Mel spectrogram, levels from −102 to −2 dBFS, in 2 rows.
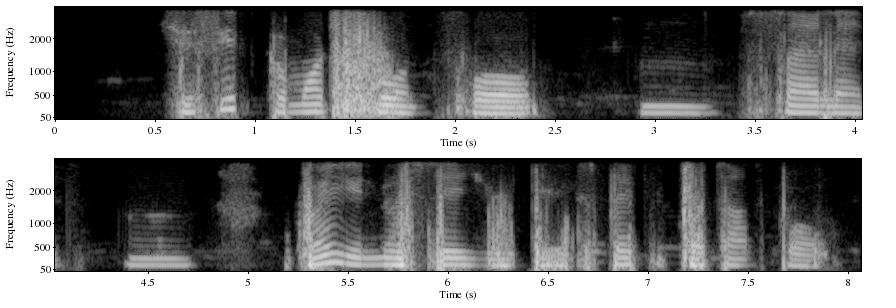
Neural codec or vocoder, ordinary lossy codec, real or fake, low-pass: none; none; real; 3.6 kHz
